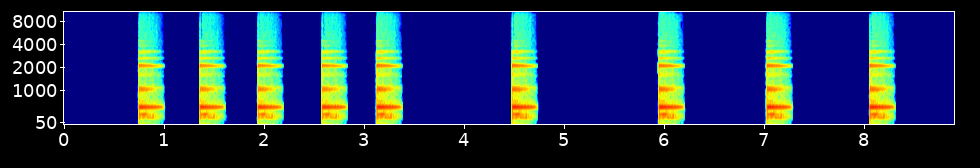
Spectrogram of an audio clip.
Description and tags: Some plucks with old zither instrument recorded at home, retuned in Ableton.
